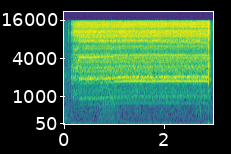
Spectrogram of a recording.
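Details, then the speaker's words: Power wire driver advancing a DynaNite nitinol FlexWire across the second metatarsophalangeal joint to expand the implant barbs during hammertoe correction; a steady high-pitched motor whine for about three seconds. "so at this point we are going to advance the wire to expand the barbs in the proximal end of the implant across the second metatarsal phalangeal joint"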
